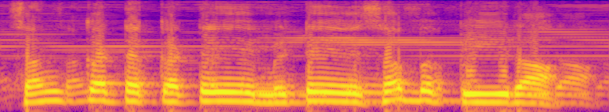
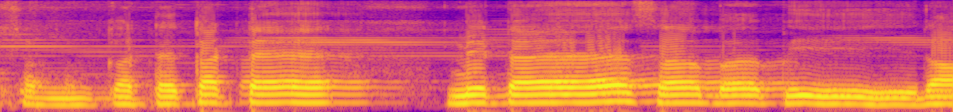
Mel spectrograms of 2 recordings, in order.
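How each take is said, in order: First: The final vowels are short plain 'e' sounds. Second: The final vowels are long drawn 'ai' sounds. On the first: The speaker calls it wrong. "बहुत सारे लोग तो ऐसे ही बोलते हैं" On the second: The speaker calls it right. "जबकि है कटई"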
